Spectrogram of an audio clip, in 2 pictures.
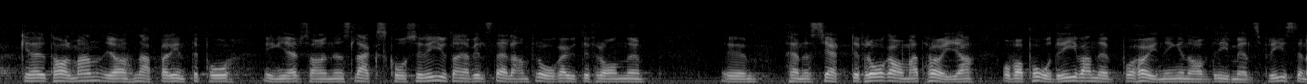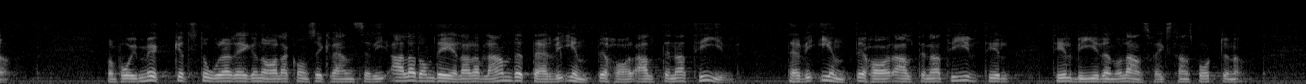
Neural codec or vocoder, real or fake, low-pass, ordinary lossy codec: none; real; 7.2 kHz; none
